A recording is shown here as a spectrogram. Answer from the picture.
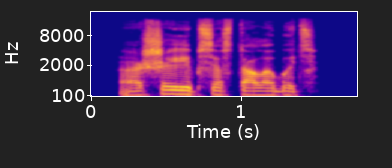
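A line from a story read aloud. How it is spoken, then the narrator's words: Gloomy, suspicious mutter. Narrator (Russian): Хмуро и подозрительно буркнул Клавдий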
